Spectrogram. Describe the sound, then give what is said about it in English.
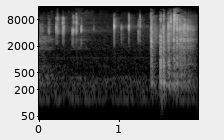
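Small hard objects click and rattle, a scatter of quick taps that builds into a brief clattering burst as dice are rolled during a game and tumble and settle on a table. No one speaks. “So I'm going to big whammy again and hope the dice continue to treat me well.”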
